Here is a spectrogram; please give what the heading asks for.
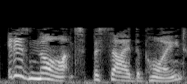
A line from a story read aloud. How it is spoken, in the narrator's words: Rodney snapped, incensed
